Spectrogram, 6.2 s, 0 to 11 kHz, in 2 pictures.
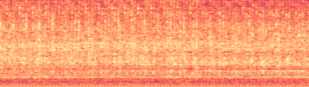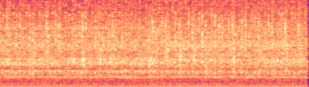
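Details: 2007 Ford Focus SE 2.0 after replacing tensioner, idler pulley and serpentine belt, warm after a couple of minutes: steady, even low hum with no belt squeal or chirp, quieter than before; normal idle.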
